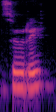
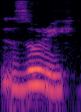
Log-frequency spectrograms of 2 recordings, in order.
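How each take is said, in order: First: The name is pronounced the German way. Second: The name is pronounced the English way. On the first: "I'm pronouncing it in German" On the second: "How do you say that in English?"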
